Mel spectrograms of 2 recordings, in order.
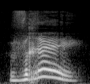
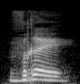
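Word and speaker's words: vraie: نقول vrai بالنسبة للمذكر، والمؤنث نضيف e تصبح vrai avec e à la fin، لكن في النطق لا يتغير. vrai, vrai, vrai.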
